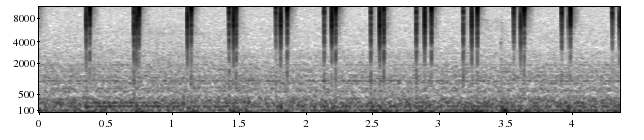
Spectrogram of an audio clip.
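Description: A carnelian crystal stone is tapped repeatedly, giving a steady series of short, sharp, bright clicks, some landing in quick pairs. Each tap dies away almost instantly over a faint low background hum.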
